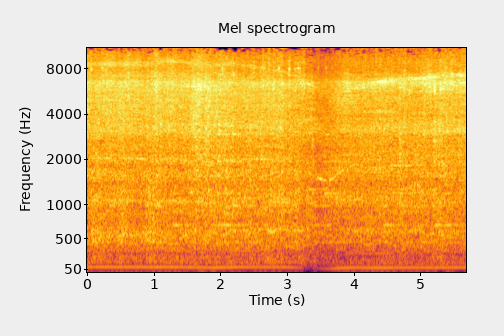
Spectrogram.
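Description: A bulldozer engine rumbles loudly and steadily close by.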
